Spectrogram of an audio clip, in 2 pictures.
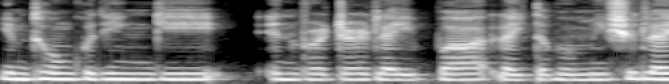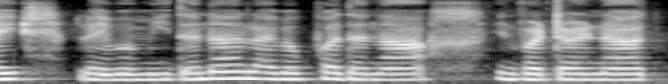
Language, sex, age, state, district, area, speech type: Manipuri, female, 30-45, Manipur, Imphal West, urban, spontaneous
